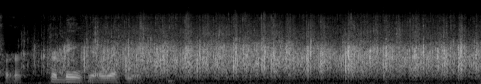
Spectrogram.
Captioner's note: crowd applause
